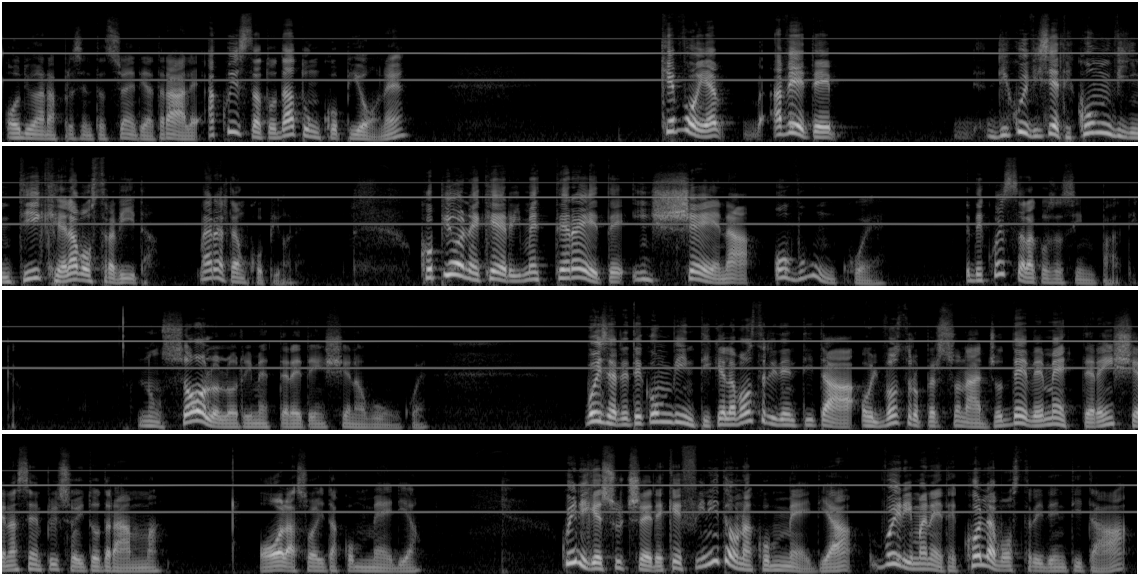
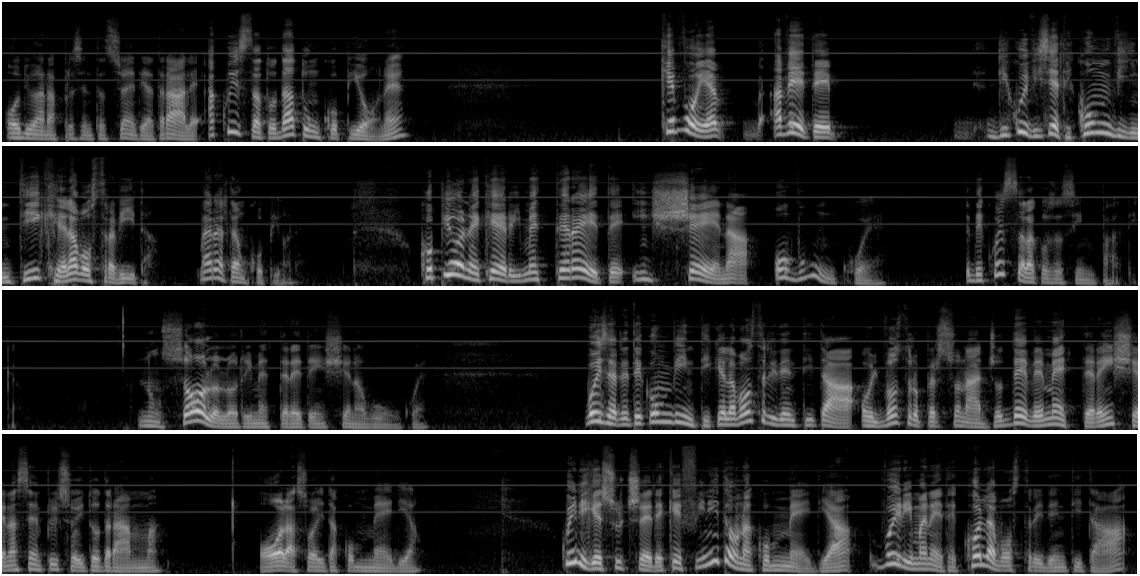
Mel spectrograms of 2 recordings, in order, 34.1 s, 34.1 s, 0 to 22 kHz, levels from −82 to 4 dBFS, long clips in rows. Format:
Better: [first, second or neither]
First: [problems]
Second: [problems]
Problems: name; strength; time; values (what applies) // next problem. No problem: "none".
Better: second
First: high-pitched whine; loud; throughout; 5 kHz, 5 dB below the speech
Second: high-pitched whine; faint; throughout; 5 kHz, 25 dB below the speech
